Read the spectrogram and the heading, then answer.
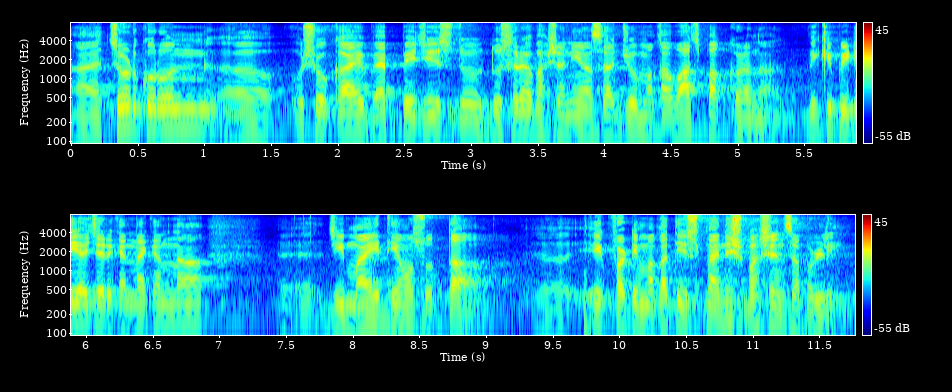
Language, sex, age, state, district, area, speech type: Goan Konkani, male, 45-60, Goa, Tiswadi, rural, spontaneous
